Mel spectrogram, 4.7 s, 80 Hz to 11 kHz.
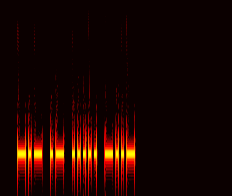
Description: Morse code, heard as a keyed tone, about 22 wpm, 700 Hz. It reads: KA5X
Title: USA Call Signs - 4 Characters - 22wpm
